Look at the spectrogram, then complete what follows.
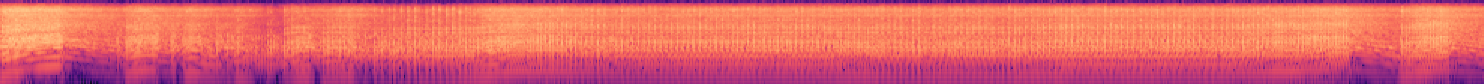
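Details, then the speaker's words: Older Poulan Wood Shark chainsaw runs only on choke: two-stroke revs rise and sag unevenly, never settling to a steady idle, and dies with choke off; jets were set far out, weak fuel pull, owner suspects it needs a carb kit. "I'm going to think this thing is going to need a carb kit just by the way it's acting it's not really wanting to pull a lot of fuel it will pull tank fuel it just not a great amount enough to [Applause] run turn the choke off it'll"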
